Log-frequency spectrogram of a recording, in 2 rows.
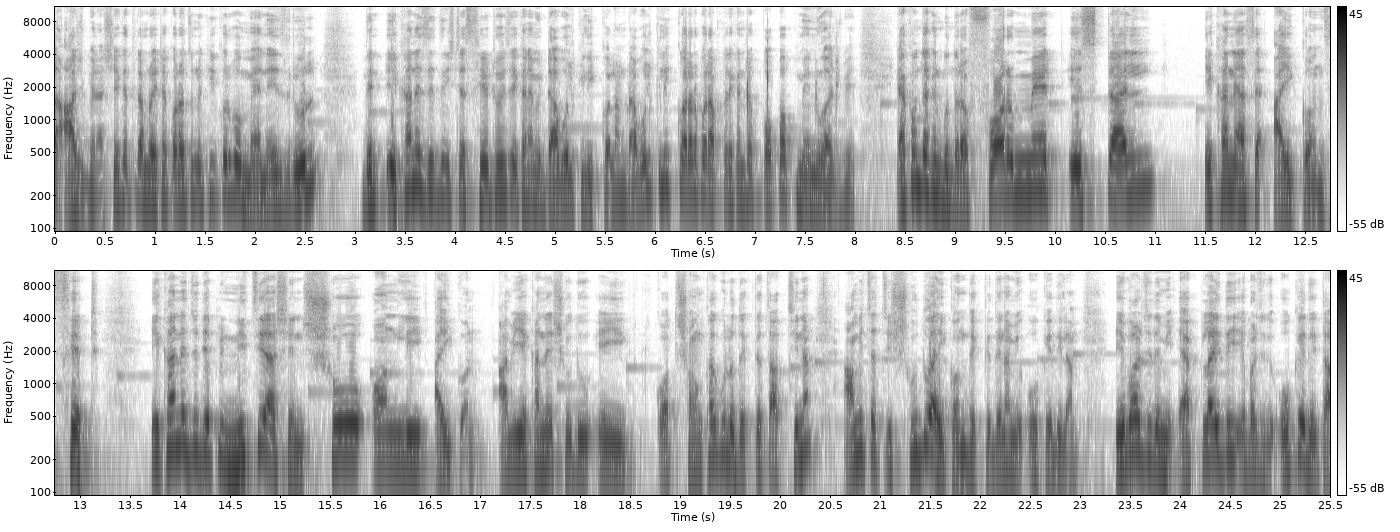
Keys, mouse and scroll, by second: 0.2 click, 1.9 click, 3.1-3.5 drag, 4.4 click, 4.6 click, 6.0 click, 16.6 click, 22.3 click, 23.9-24.7 drag.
